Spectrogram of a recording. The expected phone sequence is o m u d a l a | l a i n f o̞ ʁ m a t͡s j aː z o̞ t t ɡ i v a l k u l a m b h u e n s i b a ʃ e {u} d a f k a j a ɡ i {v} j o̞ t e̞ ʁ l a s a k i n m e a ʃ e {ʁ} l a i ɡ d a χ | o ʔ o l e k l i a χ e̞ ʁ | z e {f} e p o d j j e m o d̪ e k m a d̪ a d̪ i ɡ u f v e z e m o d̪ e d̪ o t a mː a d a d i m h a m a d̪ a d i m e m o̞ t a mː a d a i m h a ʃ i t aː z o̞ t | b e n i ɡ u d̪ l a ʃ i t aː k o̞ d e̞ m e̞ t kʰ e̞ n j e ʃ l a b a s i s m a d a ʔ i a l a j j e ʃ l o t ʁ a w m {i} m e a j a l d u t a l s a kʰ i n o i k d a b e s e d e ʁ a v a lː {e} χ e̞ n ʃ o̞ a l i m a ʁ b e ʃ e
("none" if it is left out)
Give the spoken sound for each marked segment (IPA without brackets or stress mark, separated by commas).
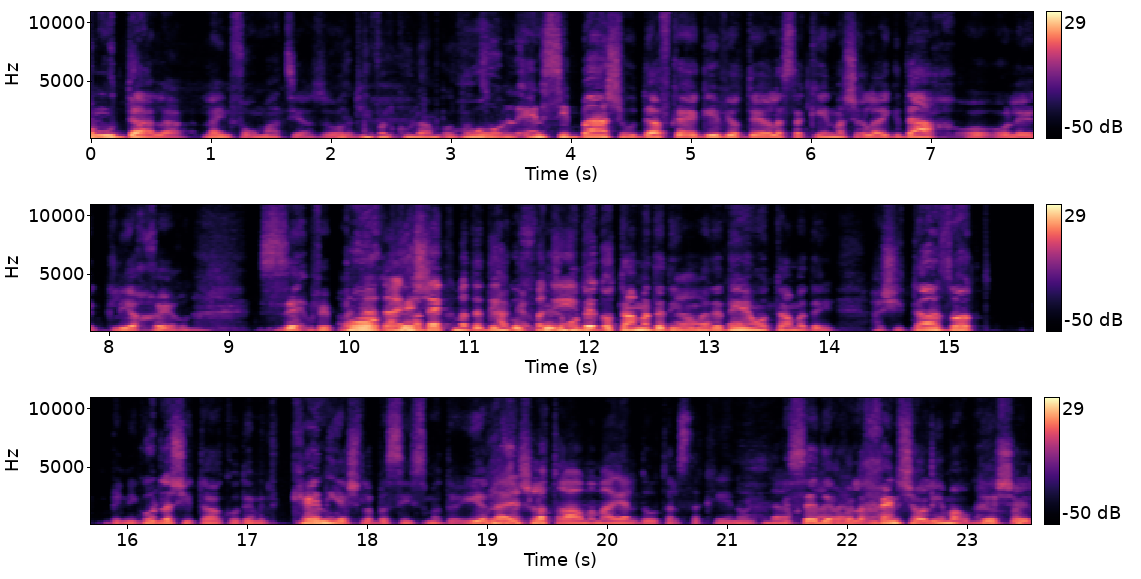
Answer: u, v, ʁ, v, a, a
